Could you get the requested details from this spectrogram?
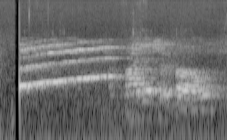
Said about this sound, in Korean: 오늘 축동이 많네요. 인터뷰 중에도 세 번이나 울리는 출동 경보.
